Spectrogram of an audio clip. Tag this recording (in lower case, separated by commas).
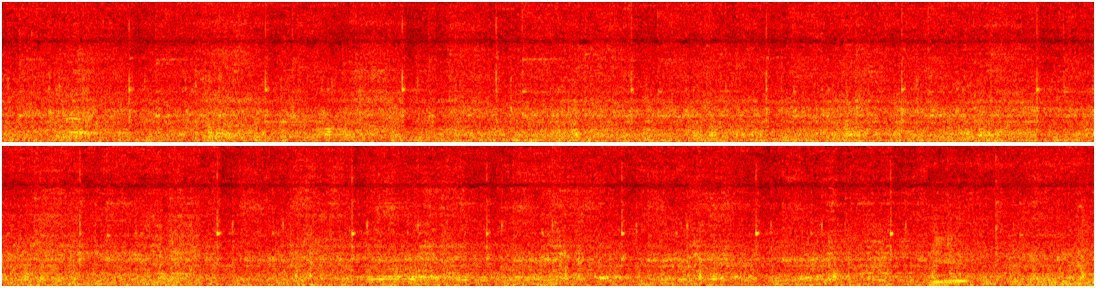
engine, speech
